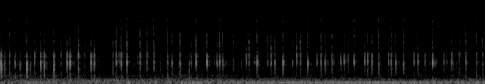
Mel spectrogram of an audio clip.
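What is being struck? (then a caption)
Rubber slide sandal. Long nails scratch and tap on a black Puma rubber slide sandal with a ribbed strap. Quick, dry clicking taps mixed with scratching ring briefly around 1 kHz over a steady low hum.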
